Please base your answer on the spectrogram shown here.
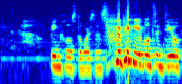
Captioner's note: laughs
